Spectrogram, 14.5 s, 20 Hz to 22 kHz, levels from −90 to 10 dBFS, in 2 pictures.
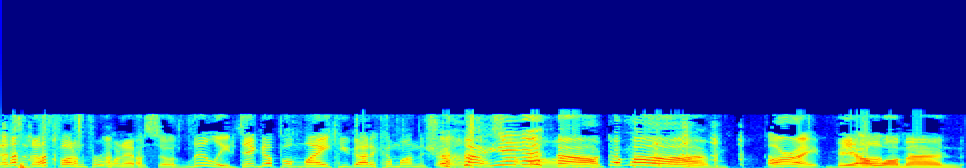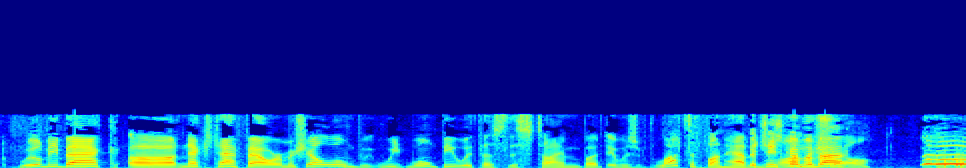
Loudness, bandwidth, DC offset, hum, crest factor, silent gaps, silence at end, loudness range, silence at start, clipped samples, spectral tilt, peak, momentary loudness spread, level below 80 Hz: -14 LUFS; 8 kHz; under 0.1%; none; 14 dB; none; 0 s; 14 LU; 0 s; 0.2%; -2.5 dB/octave; 0 dBFS; 21 LU; -42 dBFS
